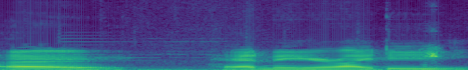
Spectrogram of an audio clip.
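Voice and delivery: weird, robotic, put-on robot voice. Picturing walking over there in that outfit and speaking, weird RoboCop voice. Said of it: "with like a weird voice".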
